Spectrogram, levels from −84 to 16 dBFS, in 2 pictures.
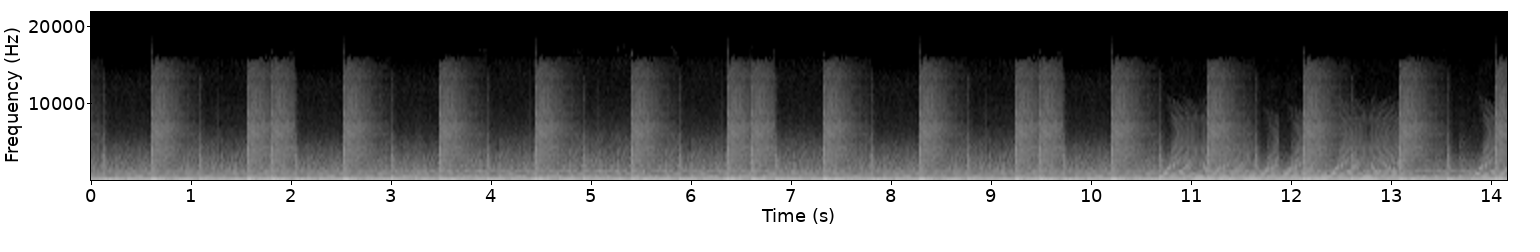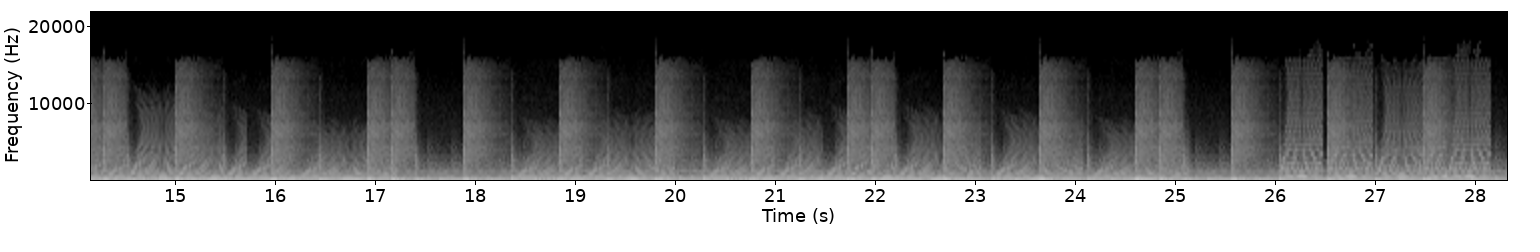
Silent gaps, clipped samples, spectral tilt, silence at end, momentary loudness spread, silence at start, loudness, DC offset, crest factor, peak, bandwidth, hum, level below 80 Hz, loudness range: none; under 0.1%; -6 dB/octave; 0 s; 3 LU; 0 s; -18 LUFS; 0.5%; 14 dB; -4 dBFS; 16 kHz; none; -26 dBFS; 1 LU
